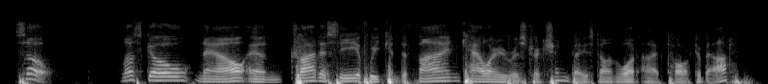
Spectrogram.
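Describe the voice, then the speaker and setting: This man's dark, mellow voice swings very widely in pitch. His loudness shifts a lot too. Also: medium pitch for a man, moderate pace. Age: 60s. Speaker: conference speaker on calorie restriction. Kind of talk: lecture. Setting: virtual conference presentation.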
